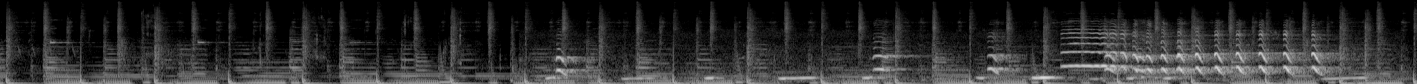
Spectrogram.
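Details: A long-bonded adult Siamang pair at Melbourne Zoo, a 42-year-old and a 27-year-old partnered since 2001, call together in rising whoops that speed up into a loud, ringing duet said to carry 1.5–3 km.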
